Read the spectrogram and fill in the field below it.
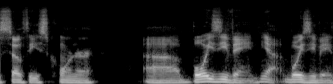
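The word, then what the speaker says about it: Boissevain: into the the southeast corner uh boisevane yeah boise vain says sandy thank you so much you pronounced it correctly says northern ice dragon thank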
